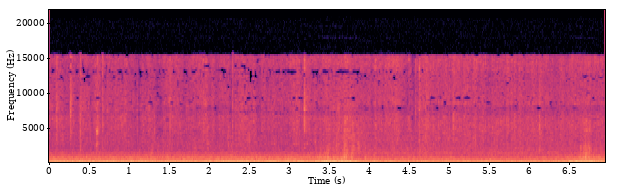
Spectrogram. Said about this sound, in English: That Mustang's coming on you pretty fast. She just ran a red light. We're up with you. Yeah, that's a fast little car. She's right behind you now.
